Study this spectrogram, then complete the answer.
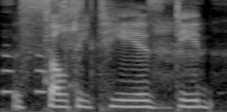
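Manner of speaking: ordinary talk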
